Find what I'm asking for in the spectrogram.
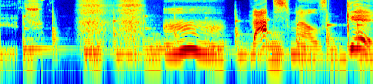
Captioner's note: sniffs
